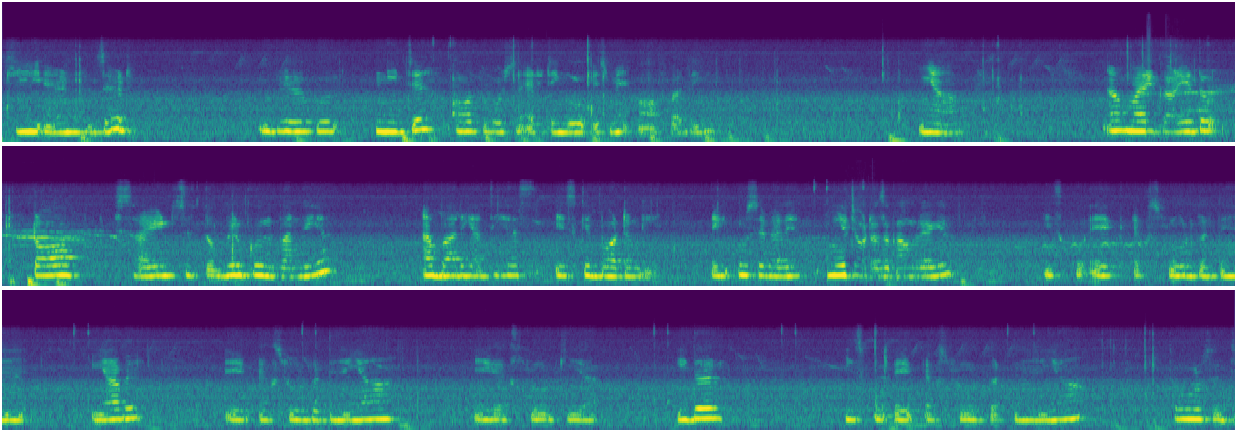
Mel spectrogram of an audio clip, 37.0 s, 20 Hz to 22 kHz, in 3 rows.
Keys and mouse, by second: 9.8 Tab, 11.7 alt+z, 12.8 ctrl+KP_4, 13.3 ctrl+KP_4, 21.8 e, 26.0 e, 33.4 e, 35.7 g.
